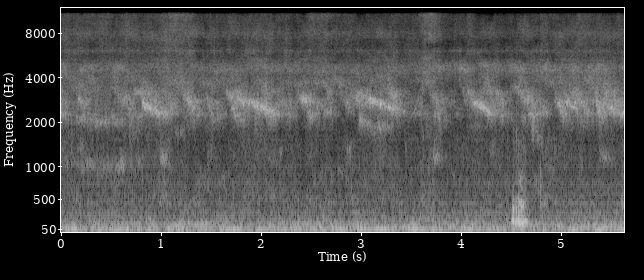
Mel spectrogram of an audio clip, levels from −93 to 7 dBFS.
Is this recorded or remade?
remade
